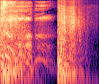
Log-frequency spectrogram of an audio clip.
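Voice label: dynamic, Japanese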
